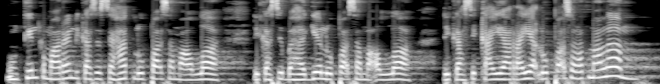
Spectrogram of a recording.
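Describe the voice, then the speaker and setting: A woman's voice: mid-range voice, steady tone, brisk, darkish tone. Brief: woman preacher, chatty with the crowd, long hall reverb. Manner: conversational, asks the audience questions; acts out anguished prayers in a raised voice. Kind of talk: religious talk to women. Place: large mosque hall.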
